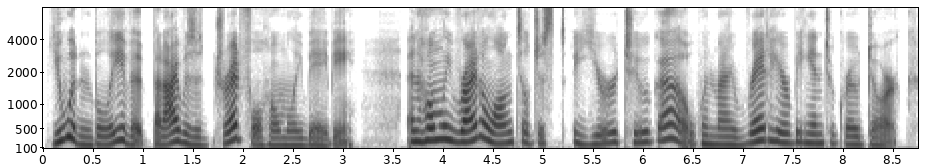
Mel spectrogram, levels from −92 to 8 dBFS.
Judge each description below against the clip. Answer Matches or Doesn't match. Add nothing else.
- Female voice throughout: Matches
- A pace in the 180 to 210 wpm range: Matches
